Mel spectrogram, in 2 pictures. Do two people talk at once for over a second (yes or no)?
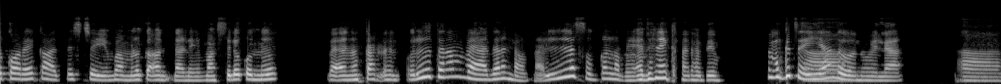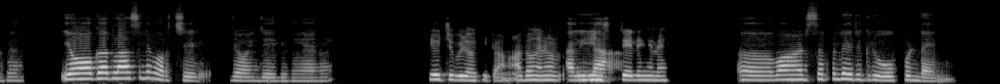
no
